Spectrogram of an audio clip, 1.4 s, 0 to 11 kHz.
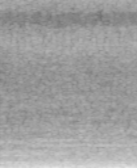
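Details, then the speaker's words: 1998 Jeep Wrangler TJ after oiling the distributor shaft as a temporary fix for an engine squeak traced to the distributor assembly: steady, even low idle rumble with no squeak or chirp; squeak completely gone. "what happened to that squeaking sound it has completely disappeared and this engine is running smooth"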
